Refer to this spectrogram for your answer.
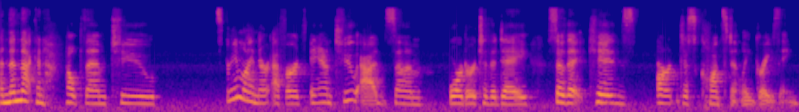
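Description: Against a quiet background, a woman with an unremarkable speaking voice talks at a fairly slow pace, with a medium pitch and ordinary pitch variation. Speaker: nutrition podcaster, mom. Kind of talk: interview chat.

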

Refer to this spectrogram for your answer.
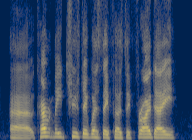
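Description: A man with a British accent and a high pitch speaks at a fairly quick pace in a very clean recording with a silent background, the sound dry and close with no echo. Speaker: streamer and guest. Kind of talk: casual chat.

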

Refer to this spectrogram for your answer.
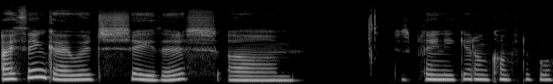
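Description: Speaking at a very slow pace, a woman with a fairly high pitch uses ordinary pitch variation in a dry, close sound with no echo. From Nigeria. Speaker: church member sharing experience. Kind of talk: casual discussion. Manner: halting.

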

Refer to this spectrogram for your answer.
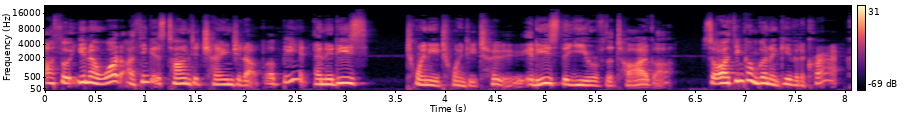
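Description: A woman with a fairly high voice and vocal fry speaks at a moderate pace, her pitch swinging very widely, on a very clean recording with a silent background. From Torres Strait Islands, Australia. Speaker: former diplomat and public service executive. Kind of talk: casual interview chat.

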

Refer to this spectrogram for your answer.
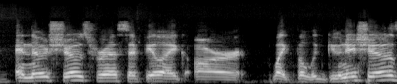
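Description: Bright, sharp male voice at a fairly high pitch, moderate in pace, with ordinary pitch variation. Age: 30s. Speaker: drummer and podcast host. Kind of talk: casual chat.

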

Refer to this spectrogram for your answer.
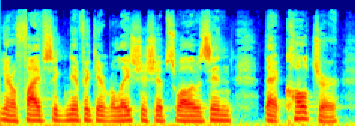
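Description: A man with an American accent in a plain, everyday voice, medium in pitch with ordinary pitch variation, dry and close with no echo. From US, various states (Navy family). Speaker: ministry speaker. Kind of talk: testimony.

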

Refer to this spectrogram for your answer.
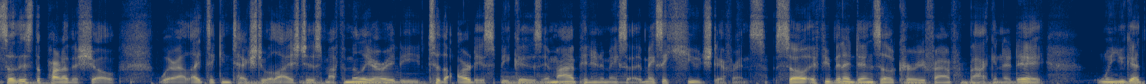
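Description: A man with a fairly low voice speaks at a very fast pace in an animated tone with lively intonation. Music plays in the background. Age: 30s. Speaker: music reviewer. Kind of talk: album review monologue. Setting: solo recording. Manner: casual, animated.

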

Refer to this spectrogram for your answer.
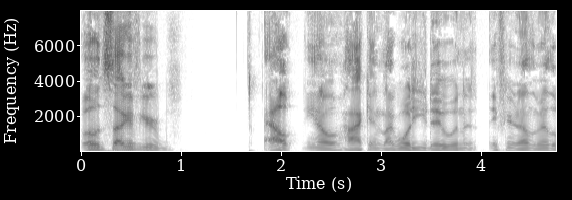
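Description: A man with a Southern US accent speaks at a fairly low pitch and a fairly quick pace. His pitch varies in an ordinary way, and the recording is very clean with a silent background. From Kentucky. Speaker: podcast co-host. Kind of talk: casual chat. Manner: animated.

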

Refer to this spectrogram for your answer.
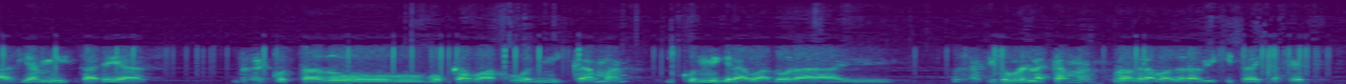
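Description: A man with a central Mexican accent talks at a fairly slow pace with fairly even intonation, and noticeable background noise is present. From Mexico City (Iztapalapa), raised in Querétaro. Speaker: radio caller. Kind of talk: personal story told on call-in radio. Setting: phone call.

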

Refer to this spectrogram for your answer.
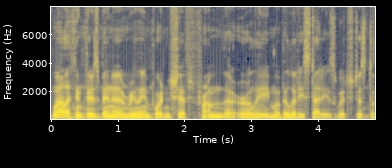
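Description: Speaking with an American accent, a man has a very deep, low pitch and fairly even intonation. He moves at a fairly quick pace on a very clean recording with a silent background. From Boston area, US. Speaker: sociology professor. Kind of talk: interview.

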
